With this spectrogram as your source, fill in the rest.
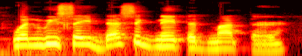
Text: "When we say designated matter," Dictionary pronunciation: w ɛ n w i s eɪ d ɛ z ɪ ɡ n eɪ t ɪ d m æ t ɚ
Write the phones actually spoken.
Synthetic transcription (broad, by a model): w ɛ n w i s eɪ d ɛ s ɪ ɡ n eɪ t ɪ d m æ t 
